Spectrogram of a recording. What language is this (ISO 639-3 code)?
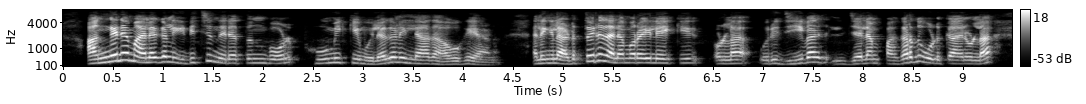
mal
